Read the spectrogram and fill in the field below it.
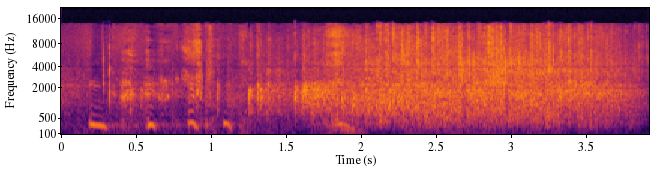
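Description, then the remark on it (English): A few brief voices ring out, then an audience bursts into dense, steady applause for a man who has just finished his speech, holding loud for a couple of seconds before cutting off. “The applause? The clap.”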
